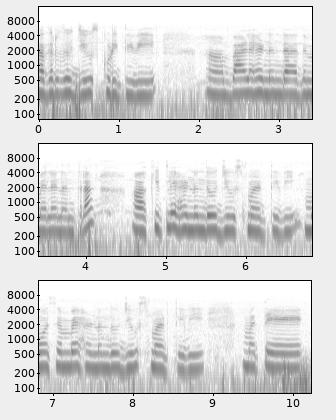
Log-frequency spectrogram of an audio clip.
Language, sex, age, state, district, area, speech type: Kannada, female, 18-30, Karnataka, Chamarajanagar, rural, spontaneous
